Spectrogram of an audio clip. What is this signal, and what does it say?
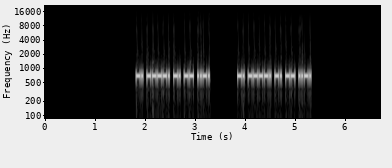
Morse code, heard as a keyed tone, about 45 wpm, 700 Hz. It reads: N9NMF N9NMF
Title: USA Call Signs - 5 Characters - Repeated 2x - 45wpm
